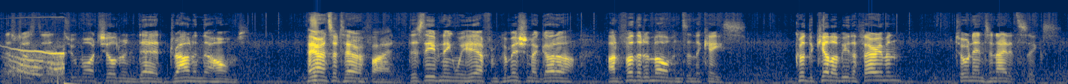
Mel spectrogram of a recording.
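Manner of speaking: brisk radio newsreader delivery; news bulletin. Acted. Newsreader breaking the child deaths story on air. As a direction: read it like an urgent news flash.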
